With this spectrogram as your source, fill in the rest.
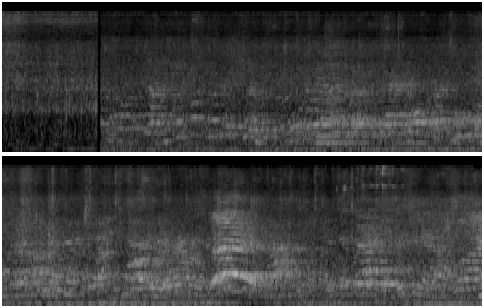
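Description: A crowd chatters on a station platform.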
